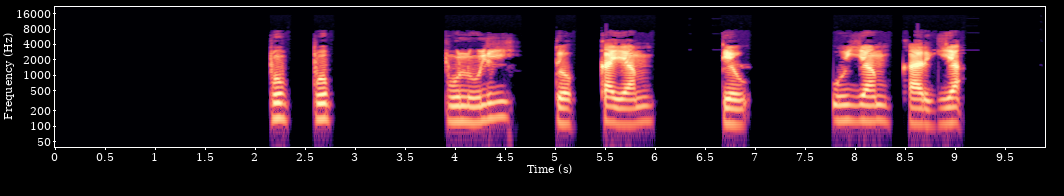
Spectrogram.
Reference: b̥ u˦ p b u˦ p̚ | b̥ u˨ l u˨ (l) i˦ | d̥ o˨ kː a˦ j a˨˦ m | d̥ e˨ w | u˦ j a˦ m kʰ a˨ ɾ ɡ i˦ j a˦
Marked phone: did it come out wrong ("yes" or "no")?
no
